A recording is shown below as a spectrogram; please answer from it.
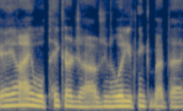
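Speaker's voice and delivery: ordinary delivery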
